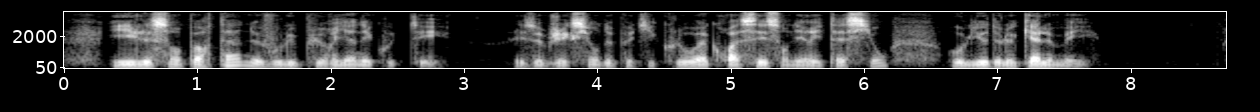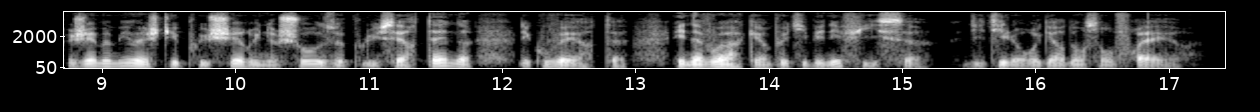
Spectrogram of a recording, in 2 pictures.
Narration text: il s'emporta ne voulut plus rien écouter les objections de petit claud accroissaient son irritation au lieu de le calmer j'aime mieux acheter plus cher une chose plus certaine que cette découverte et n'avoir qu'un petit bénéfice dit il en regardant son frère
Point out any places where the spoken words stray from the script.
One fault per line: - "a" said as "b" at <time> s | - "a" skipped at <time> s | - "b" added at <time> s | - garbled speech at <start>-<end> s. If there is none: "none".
- "que cette" skipped at 11.8 s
